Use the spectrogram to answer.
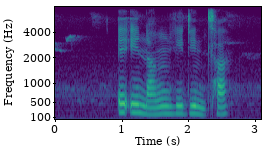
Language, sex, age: Tswana, female, 25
